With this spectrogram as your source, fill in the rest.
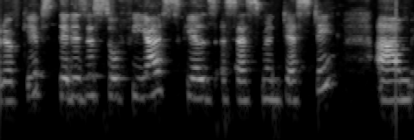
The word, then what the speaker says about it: SFIA: kipps there is a sophia skills assessment testing um it is written as sfia but pronounced as sophia so that kind of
